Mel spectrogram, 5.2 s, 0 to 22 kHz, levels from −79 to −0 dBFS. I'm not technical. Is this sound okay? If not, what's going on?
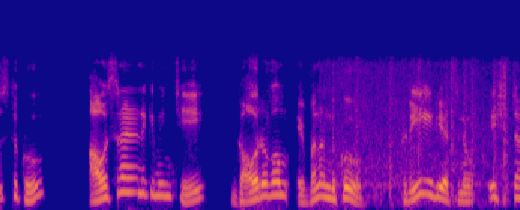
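No, there are a few problems. Throughout, a noise suppressor is at work, and its artifacts show: the background sinks between words and rises under them.

At 1.27 to 1.39 s there's a short stall from a late packet. The call briefly held the last sound for about a tenth of a second while waiting, so you'll hear a stretched moment.

Right after, at 1.47 to 1.50 s and again at 1.56 to 1.66 s, two short concealed packet losses occur. Tiny bits of audio went missing and were patched over, leaving brief smears or wobbles.

From 1.94 s to 4.87 s there's a call bitrate drop. The connection weakened, so the audio was squeezed harder and sounds rougher and more watery until it recovers. The room noise also rises around 3 s.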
